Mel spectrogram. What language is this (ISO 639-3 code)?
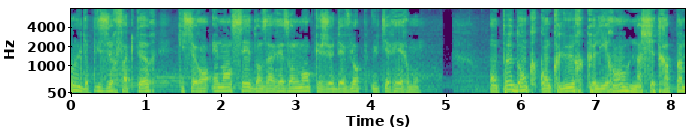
fra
